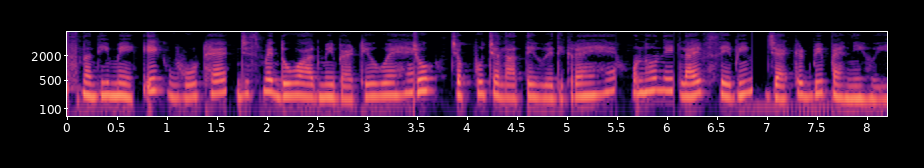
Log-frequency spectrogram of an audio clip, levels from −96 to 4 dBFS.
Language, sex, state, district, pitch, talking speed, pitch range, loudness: Hindi, female, Chhattisgarh, Raigarh, 215 Hz, 180 wpm, 200-235 Hz, -30 LUFS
